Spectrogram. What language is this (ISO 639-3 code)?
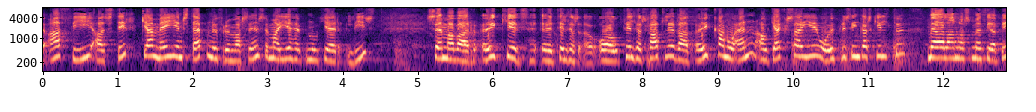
isl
